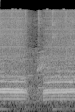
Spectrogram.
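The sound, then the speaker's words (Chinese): A loud train whistle sounds twice as a train departs, a steady, bright, reedy tone in two long blasts split by a brief pause, over a low rumbling train underneath. No one speaks. “毛毛虫列车就要开动喽，请大家赶快上车。”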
